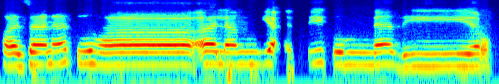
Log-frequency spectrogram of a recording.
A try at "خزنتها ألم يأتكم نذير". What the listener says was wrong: Wait. Now, kha is more heavy. خزنتها ألم يأتكم نذير. Ra here is flat. نذير.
